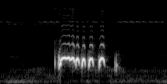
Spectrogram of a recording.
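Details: A local zebra dove used as a trapping lure, calling out rivals: one loud phrase of a drawn coo breaking into four quick pulsing notes and a short final note.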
